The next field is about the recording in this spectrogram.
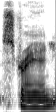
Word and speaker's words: Strachan: For instance, Al Mohler retweeting Owen, I don't know how to say his last name, Strachan, is that his name? – Strand, yes.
